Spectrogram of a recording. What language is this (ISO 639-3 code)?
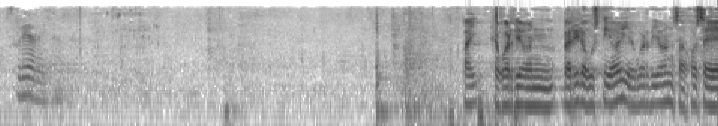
eus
